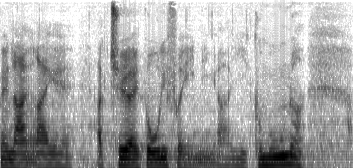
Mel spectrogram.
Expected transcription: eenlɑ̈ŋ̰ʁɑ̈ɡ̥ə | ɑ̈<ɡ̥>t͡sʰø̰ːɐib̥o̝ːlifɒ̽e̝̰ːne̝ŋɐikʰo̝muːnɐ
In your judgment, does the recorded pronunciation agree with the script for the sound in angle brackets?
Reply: yes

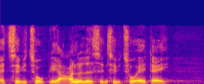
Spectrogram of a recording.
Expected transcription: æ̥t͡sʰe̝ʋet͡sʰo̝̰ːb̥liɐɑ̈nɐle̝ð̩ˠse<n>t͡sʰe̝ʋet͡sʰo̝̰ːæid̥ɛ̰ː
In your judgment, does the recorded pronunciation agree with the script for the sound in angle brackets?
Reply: yes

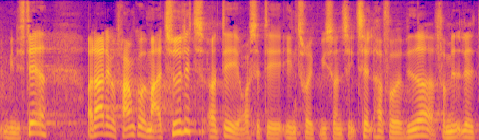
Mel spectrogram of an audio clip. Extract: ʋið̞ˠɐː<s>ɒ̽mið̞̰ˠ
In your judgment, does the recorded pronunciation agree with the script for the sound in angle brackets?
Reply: no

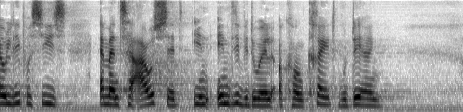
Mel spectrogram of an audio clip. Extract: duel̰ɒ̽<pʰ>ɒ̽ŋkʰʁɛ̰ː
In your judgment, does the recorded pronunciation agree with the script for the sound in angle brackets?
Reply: no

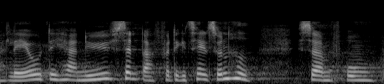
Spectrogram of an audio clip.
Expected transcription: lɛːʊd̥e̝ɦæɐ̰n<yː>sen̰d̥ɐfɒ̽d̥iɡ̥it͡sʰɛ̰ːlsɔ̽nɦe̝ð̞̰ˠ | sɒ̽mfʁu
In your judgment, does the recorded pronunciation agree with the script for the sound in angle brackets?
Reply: yes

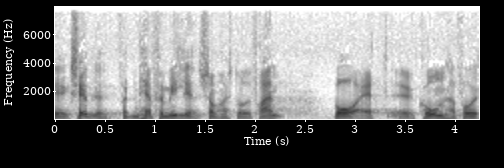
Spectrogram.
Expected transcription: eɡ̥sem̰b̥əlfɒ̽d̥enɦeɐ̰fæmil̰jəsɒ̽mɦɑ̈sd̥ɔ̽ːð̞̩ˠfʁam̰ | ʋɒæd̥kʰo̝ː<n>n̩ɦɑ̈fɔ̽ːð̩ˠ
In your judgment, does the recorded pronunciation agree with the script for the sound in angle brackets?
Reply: yes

